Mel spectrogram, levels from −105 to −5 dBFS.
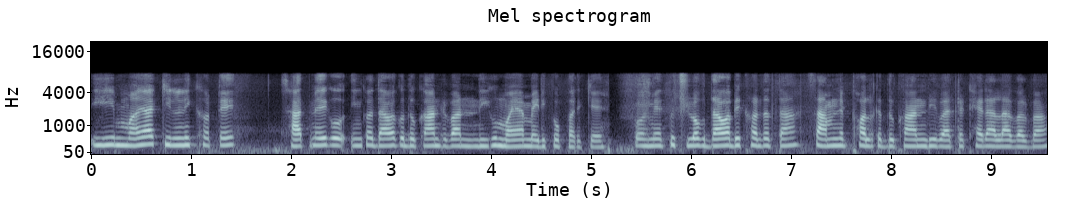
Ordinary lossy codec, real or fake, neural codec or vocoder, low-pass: none; fake; codec, 16 kHz, 0.8 kbps, ZipCodec; none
